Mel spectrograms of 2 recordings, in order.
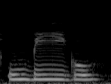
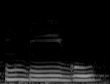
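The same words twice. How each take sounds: First: Said in the usual way. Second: Imbigo with an I for the first U; common mispronunciation. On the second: Shown as a demonstration. Teacher showing how people get umbigo wrong, saying imbigo. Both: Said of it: "aí falo imbigo".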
